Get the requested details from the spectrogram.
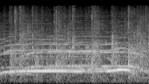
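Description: Steady, dense audience applause at a comedy show for the comedians who performed that evening, with a sustained, whistle-like whoop or cheer riding over the clapping, loud and continuous throughout the short stretch.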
